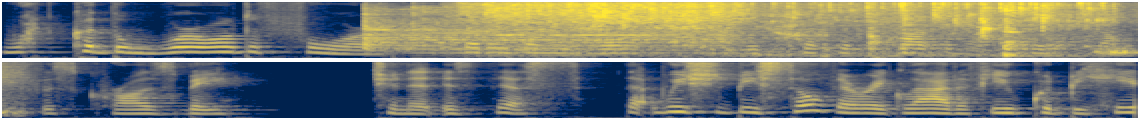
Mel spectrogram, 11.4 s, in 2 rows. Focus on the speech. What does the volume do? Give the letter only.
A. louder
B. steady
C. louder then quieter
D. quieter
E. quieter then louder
E.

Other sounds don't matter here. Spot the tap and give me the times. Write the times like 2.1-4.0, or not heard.
2.2-5.8.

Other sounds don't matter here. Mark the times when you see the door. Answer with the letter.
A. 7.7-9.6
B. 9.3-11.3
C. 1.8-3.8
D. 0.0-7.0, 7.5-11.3
C.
